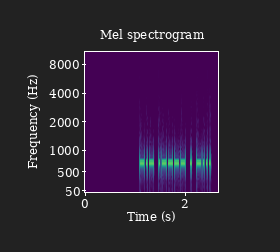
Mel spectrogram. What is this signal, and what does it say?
Morse code, heard as a keyed tone, about 34 wpm, 700 Hz. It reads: K1EB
